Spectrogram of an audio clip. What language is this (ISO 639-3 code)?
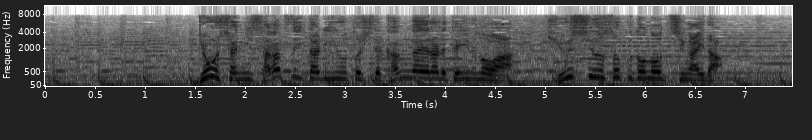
jpn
